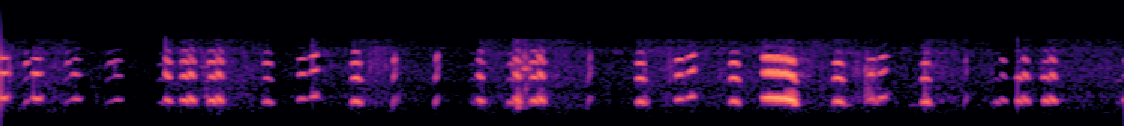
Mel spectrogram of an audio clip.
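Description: Quail calls from a trapping lure recording: rapid, short, clipped notes in quick irregular clusters, with one louder, longer note that slides slightly down about five seconds in.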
